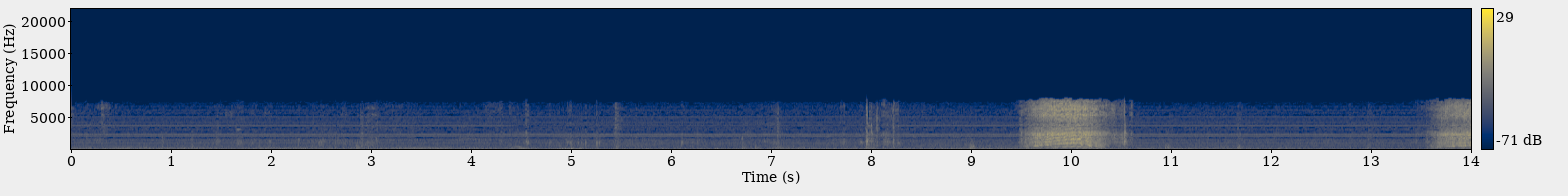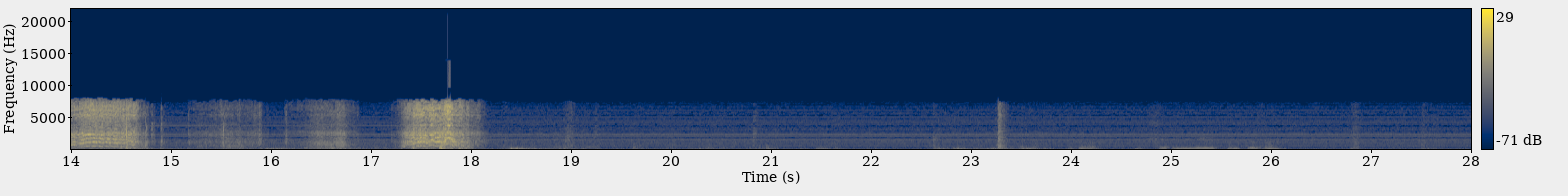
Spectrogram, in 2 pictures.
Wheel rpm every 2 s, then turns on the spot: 0, 0, 0, 0, 20, 10, 30, 50, 50, 0, 0, 0, 0, 0.
none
